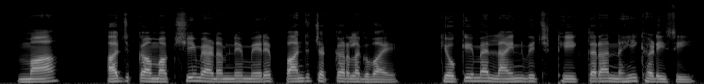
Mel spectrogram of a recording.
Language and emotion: Punjabi, sad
